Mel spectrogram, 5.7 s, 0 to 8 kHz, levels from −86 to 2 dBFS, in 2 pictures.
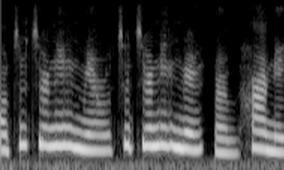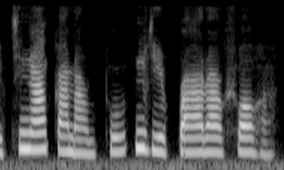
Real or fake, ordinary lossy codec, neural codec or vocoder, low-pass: fake; none; autoencoder, 22.05 kHz, a latent of 192 numbers a frame, VITS, trained on many speakers; 7.2 kHz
